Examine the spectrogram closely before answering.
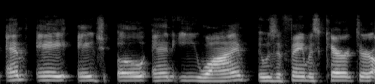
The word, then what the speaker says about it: Mahoney: They pronounce it in Australia like it's spelled M A H N Y. Many.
